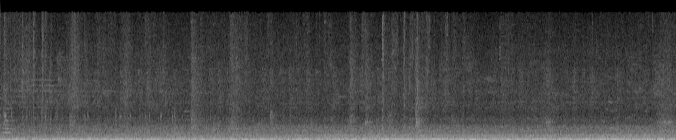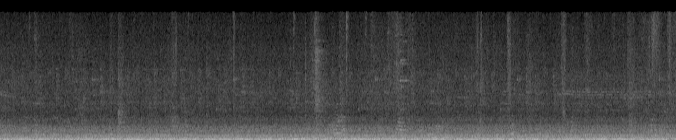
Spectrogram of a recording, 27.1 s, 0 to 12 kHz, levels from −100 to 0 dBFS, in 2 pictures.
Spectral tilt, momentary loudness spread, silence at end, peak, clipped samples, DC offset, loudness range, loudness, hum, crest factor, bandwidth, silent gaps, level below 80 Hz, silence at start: -6.5 dB/octave; 2 LU; 0 s; -24 dBFS; under 0.1%; under 0.1%; 2 LU; -39 LUFS; none; 14 dB; 11.5 kHz; none; -44 dBFS; 0 s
